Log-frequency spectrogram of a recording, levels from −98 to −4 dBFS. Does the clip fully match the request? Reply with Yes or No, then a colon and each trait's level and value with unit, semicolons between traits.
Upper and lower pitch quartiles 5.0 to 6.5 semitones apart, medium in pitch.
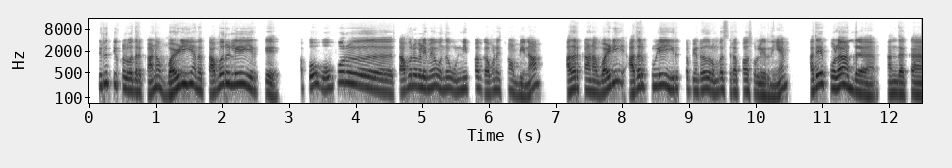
Yes: wide, 5.5 semitones; medium, 180 Hz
